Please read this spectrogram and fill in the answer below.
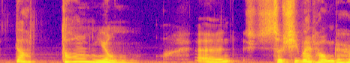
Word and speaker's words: D'Artagnan: It's D'Artagnan." So I said to Peggy, "Well, you don't pronounce it darting on." She said, "You don't pronounce it darting on?" "No, you pronounce it D'Artagnan."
